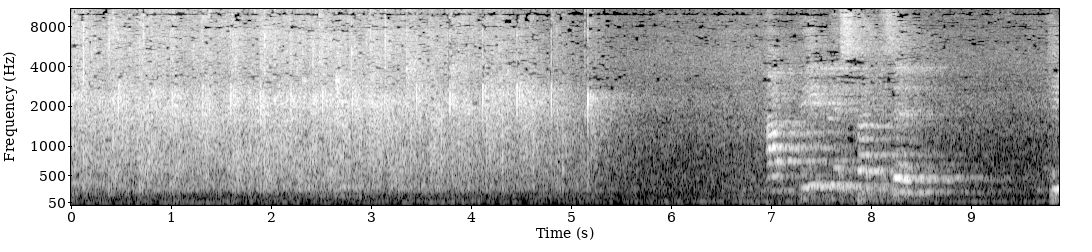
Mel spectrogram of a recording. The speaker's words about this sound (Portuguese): Dá um aplauso ao Senhor Jesus.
